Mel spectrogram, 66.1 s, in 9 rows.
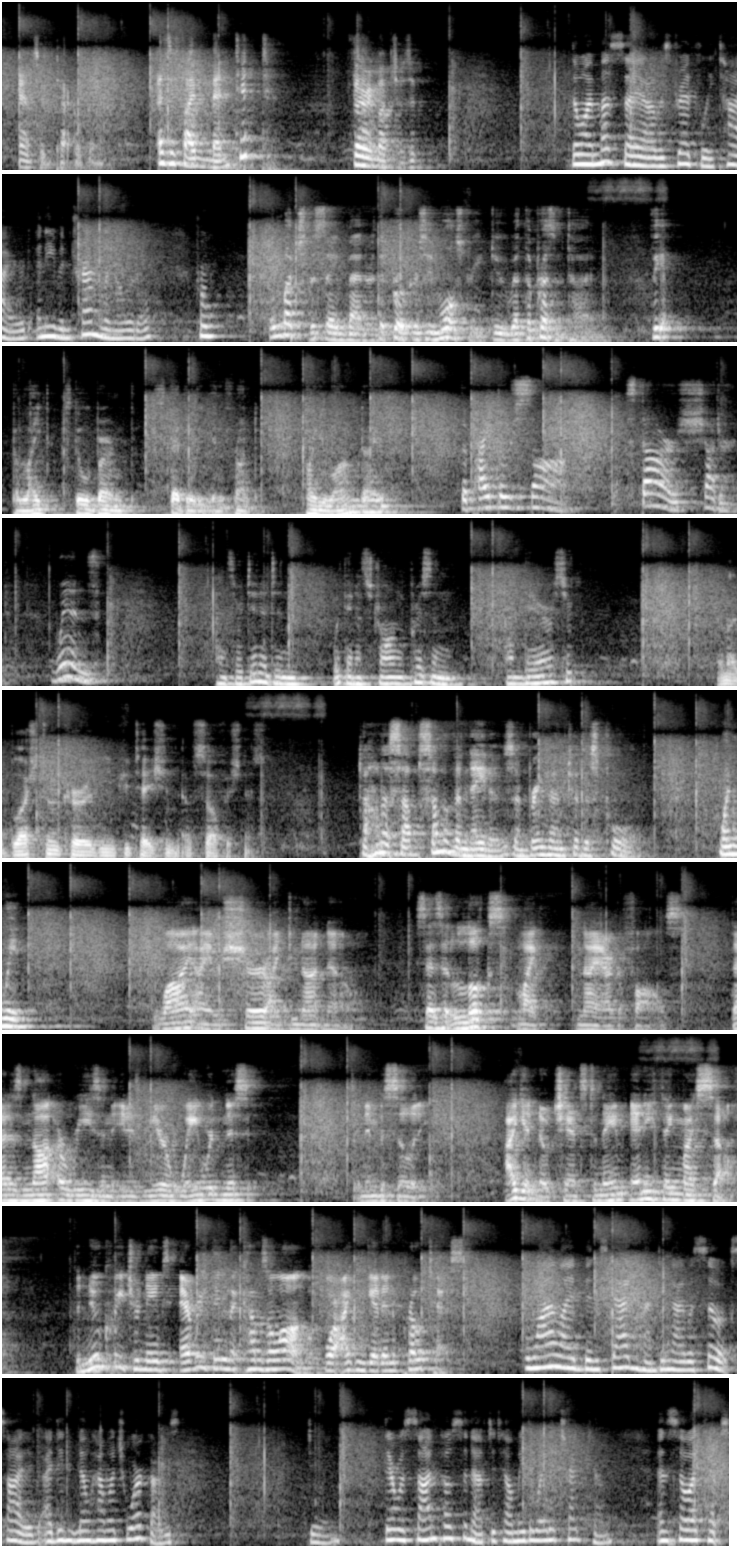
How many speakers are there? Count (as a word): nine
